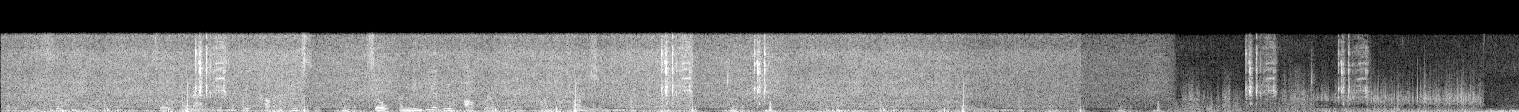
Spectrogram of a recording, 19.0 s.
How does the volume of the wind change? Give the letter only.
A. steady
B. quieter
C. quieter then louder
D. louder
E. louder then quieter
B.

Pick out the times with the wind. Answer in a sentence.
The wind can be heard from 0.0 to 18.9 s.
